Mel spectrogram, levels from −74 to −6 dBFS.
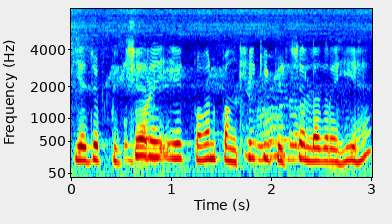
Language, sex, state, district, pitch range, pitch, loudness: Hindi, male, Chandigarh, Chandigarh, 200-230 Hz, 215 Hz, -15 LUFS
